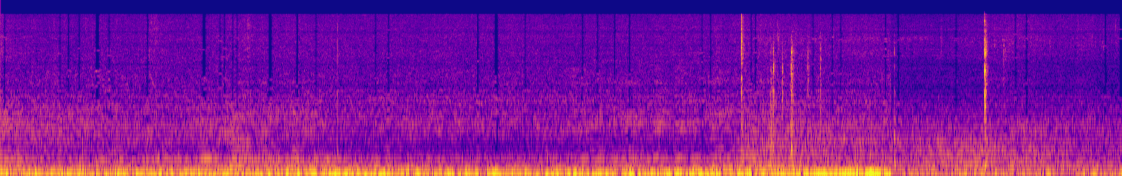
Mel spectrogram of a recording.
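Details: Two honeybee colonies living under a trailer in Panama City during removal: a continuous low buzzing drone that thins abruptly late on, with a few clicks and taps.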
